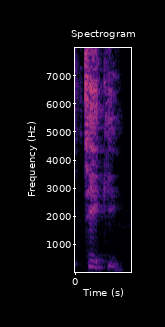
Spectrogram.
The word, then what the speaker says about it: Tiki: My name is Tiki. I broke it down. My name is spelled T-I-K-I, right?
